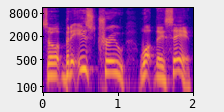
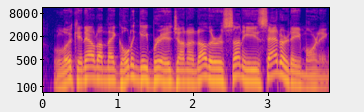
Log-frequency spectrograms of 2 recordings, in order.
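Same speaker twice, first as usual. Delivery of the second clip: deep eighties American broadcast-media announcer voice; 4 semitones lower than usual. Describing the American media voice of the eighties: American media announcer voice. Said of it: "the American media voice".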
